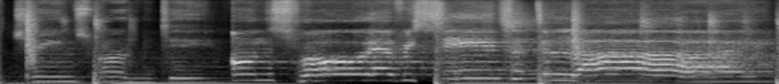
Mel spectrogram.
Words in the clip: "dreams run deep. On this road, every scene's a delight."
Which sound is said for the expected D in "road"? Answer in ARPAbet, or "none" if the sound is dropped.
none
